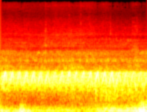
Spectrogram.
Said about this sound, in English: It's an ambulance coming through.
